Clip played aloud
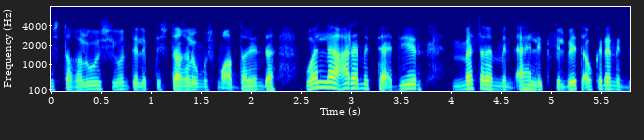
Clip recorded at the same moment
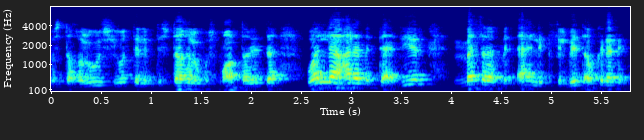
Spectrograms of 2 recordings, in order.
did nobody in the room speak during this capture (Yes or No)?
Yes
